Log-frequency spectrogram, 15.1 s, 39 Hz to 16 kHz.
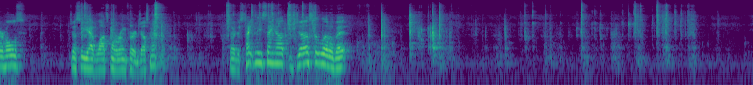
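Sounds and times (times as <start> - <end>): metal bolts clicking and tapping: 3.0 - 6.5.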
